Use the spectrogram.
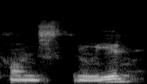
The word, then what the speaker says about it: construir: Any verb that ends in UIR, not GUIR, but UIR, where you actually pronounce the U, like construir.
